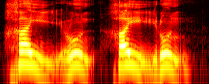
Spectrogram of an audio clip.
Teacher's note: Ya is ya lean, not madda. You just make sound of ya and don't stretch it.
